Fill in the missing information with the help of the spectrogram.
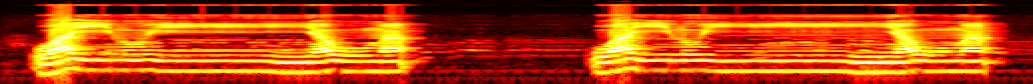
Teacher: Maka cara membacanya adalah meleburkan tanwin domah ke dalam huruf ya disertai dengan dengung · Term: idgham bigunah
